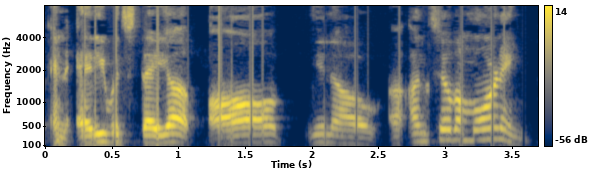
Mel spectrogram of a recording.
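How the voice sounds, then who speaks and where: A man's voice: on the high side, moderate pace, a little mellow, poor audio. A man from New Jersey with a Dominican-influenced Jersey accent, talking casually as an interview guest, repeating himself for emphasis and teasing playfully. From New Jersey, USA.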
